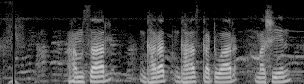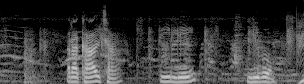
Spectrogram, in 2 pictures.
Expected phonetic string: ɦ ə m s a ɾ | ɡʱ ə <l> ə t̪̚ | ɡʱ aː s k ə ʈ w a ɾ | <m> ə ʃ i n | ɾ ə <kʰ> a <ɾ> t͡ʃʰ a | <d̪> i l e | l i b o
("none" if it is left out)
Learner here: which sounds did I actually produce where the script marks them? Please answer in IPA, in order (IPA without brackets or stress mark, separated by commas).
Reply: ɾ, m, kʰ, l, t̪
